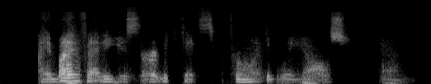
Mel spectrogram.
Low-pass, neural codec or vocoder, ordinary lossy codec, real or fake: 14.4 kHz; codec, 44.1 kHz, 0.9 kbps, DAC; Opus, 16 kbps; fake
